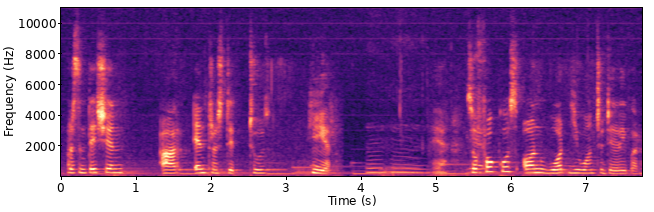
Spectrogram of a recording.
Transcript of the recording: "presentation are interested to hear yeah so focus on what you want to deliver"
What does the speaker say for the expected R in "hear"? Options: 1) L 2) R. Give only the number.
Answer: 2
